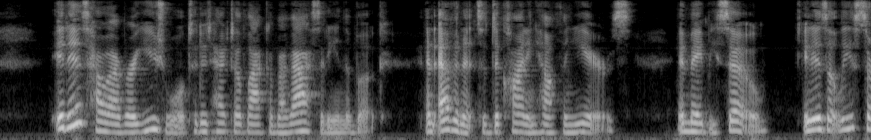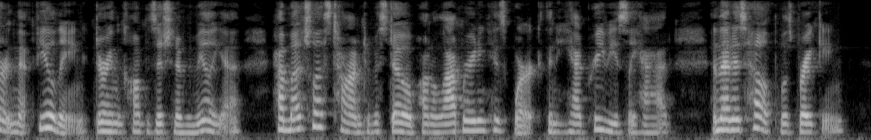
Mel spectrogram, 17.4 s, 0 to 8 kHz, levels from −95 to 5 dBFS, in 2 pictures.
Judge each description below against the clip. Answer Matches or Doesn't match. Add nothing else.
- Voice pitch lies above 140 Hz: Matches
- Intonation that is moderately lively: Matches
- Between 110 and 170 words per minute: Doesn't match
